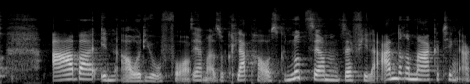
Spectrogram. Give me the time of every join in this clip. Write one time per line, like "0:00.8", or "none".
0:01.9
